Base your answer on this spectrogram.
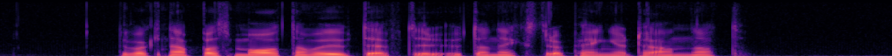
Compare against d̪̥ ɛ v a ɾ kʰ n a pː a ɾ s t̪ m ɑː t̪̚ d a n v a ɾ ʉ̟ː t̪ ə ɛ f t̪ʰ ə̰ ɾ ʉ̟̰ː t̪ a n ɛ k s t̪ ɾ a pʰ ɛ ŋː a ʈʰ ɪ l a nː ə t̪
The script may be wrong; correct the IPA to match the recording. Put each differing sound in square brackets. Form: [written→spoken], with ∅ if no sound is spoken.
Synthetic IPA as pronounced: d̪̥ ɛ v a ɾ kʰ n a pː a [ɾ→∅] s t̪ m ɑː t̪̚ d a n v a ɾ ʉ̟ː t̪ ə ɛ f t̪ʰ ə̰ ɾ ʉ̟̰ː t̪ a n ɛ k s t̪ ɾ a pʰ ɛ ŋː a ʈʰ ɪ l a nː [ə→a] t̪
